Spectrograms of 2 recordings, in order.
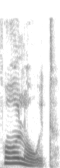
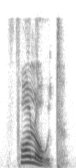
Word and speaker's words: followed: Entonces, Si es muda, tenemos que la E no se va a pronunciar. Followed. ¿Se fijan? Followed. Cook, cooked. ¿Ok? Y así sucesivamente, cuando está en pasado, solo pronunciamos como quien dice la D. Aunque a veces suena fuerte como una T, así es como suena en pasado. La E no suena.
